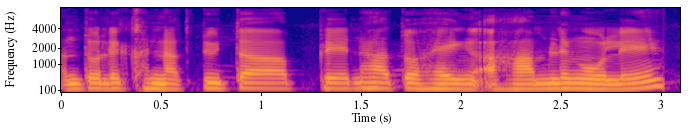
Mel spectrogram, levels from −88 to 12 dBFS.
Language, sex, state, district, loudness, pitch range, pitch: Wancho, male, Arunachal Pradesh, Longding, -13 LUFS, 130-145 Hz, 140 Hz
